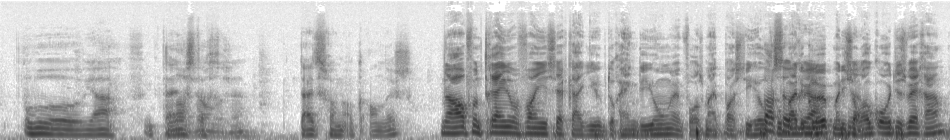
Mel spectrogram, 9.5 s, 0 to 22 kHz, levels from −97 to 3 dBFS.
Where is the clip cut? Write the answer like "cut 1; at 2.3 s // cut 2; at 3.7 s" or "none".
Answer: none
